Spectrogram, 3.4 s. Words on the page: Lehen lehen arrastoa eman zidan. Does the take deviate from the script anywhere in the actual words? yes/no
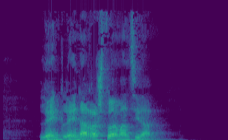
no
